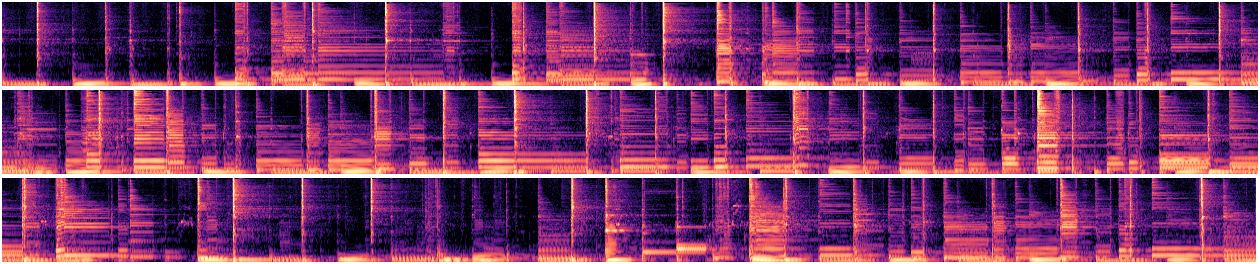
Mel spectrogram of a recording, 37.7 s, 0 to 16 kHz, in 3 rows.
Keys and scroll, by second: 0.0 super+w, 1.2 v, 7.8 super+t, 15.0 space, 16.0 alt+space, 19.3 alt+shift+Return, 20.3 Return, 29.3 space, 32.1 b.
